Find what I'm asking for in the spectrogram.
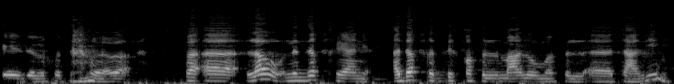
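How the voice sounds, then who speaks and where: A man from Indonesia, a native Indonesian speaker, chatting as an interview guest in a hesitant way with many pauses and filler sounds. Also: fairly high pitch, fairly bright tone. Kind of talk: casual interview chat.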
